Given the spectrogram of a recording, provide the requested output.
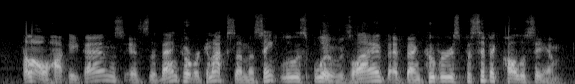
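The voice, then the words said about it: Hockey play-by-play announcer voice. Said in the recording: “I had to cultivate a Jim Robson impersonation ... That was pretty amazing.”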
